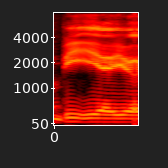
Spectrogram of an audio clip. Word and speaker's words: Beau: Beau Allen. Yeah. Thank you for having me, gentlemen. I really appreciate it. And that is spelled Beau, B-E-A-U. Like beautiful.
